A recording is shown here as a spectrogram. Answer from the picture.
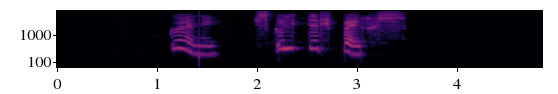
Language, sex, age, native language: Icelandic, female, 10, Icelandic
